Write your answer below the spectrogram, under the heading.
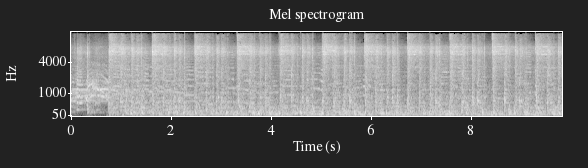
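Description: A brass band's drum section playing a loud, fast drum break on bass drum, snare and cymbals, with a cymbal stroke about every three-quarters of a second. The band's held brass chord cuts off within the first second.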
